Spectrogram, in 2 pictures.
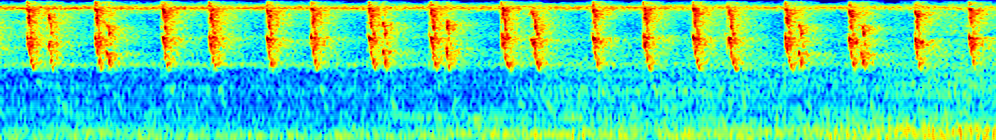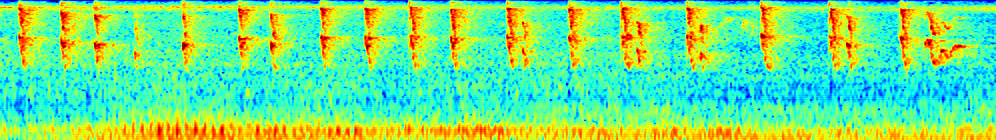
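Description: A squirrel gives sharp, high chips repeated steadily, about three each second.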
